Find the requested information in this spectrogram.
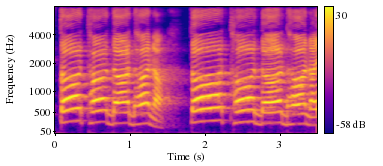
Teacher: आपकी जो जीभ है वो दांतों के ठीक बीचों बीच लग रही है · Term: दंतमूल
